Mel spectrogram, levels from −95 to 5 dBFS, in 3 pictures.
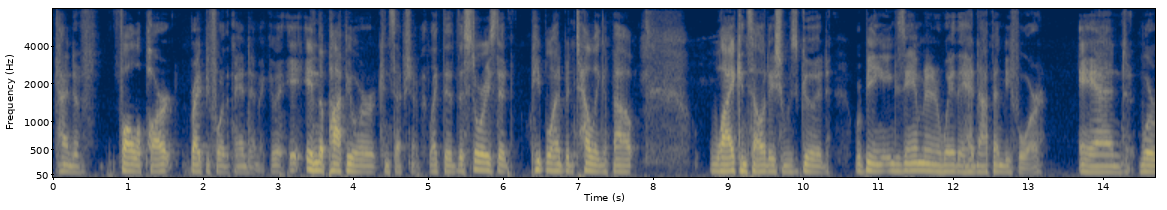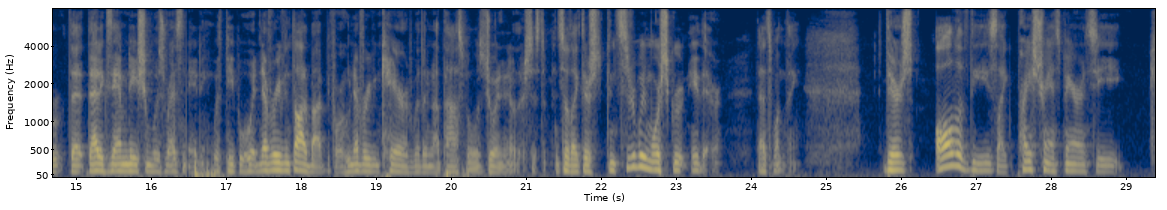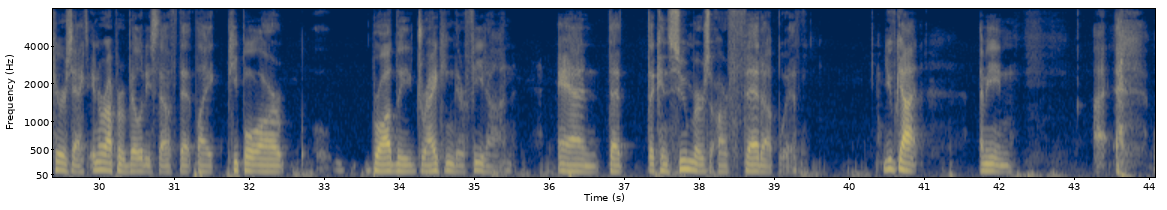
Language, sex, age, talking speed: English, male, 30-49, 155 wpm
